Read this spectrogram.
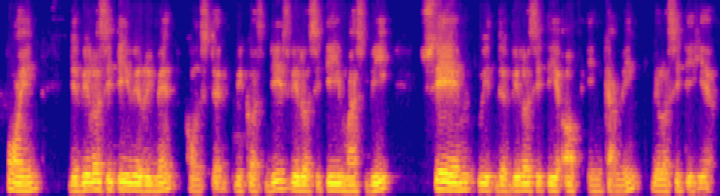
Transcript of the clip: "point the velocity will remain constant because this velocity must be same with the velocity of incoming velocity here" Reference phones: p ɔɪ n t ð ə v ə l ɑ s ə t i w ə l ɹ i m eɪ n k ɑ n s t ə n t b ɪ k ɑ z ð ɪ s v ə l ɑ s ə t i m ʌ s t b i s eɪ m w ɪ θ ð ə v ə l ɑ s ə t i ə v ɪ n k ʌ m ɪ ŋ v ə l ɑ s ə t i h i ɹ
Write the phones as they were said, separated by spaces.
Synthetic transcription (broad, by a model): p ɔɪ n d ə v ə l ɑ s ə t i w ə l ɹ i m eɪ n k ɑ n s t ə n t b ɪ k ɑ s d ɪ s v ə l ɑ s ə t i m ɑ s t b i ʃ eɪ m w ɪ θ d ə v ə l ɑ s ə t i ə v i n k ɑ m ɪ ŋ v ə l ɑ s ə t i h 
